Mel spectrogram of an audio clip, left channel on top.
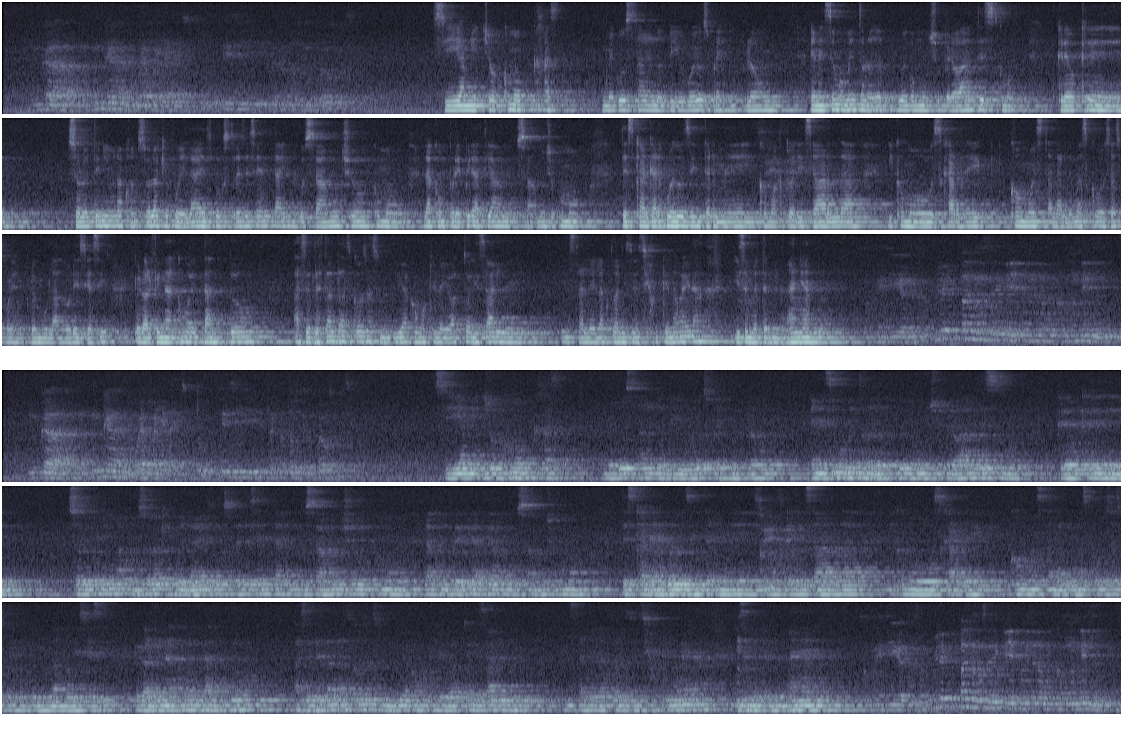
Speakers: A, on the right; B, on the left.
A: nunca, nu- nunca le voy a fallar a eso. ¿Tú? Sí, sí, frecuentas los videojuegos o casi no.
B: Sí, a mí, yo como casi me gustan los videojuegos, por ejemplo, en este momento no los juego mucho, pero antes como creo que Solo he tenido una consola que fue la Xbox 360 y me gustaba mucho como la compré pirateada, me gustaba mucho como descargar juegos de internet y
A: Sí,
B: cómo actualizarla
A: sí.
B: y cómo buscarle cómo instalarle más cosas, por ejemplo, emuladores y así, pero al final como de tanto hacerle tantas cosas un día como que le iba a actualizar y le instalé la actualización <laughs> que no era y
A: <laughs>
B: se me terminó dañando.
A: No me digas eso. Mira qué padre, no sé, que allá también era muy común el,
